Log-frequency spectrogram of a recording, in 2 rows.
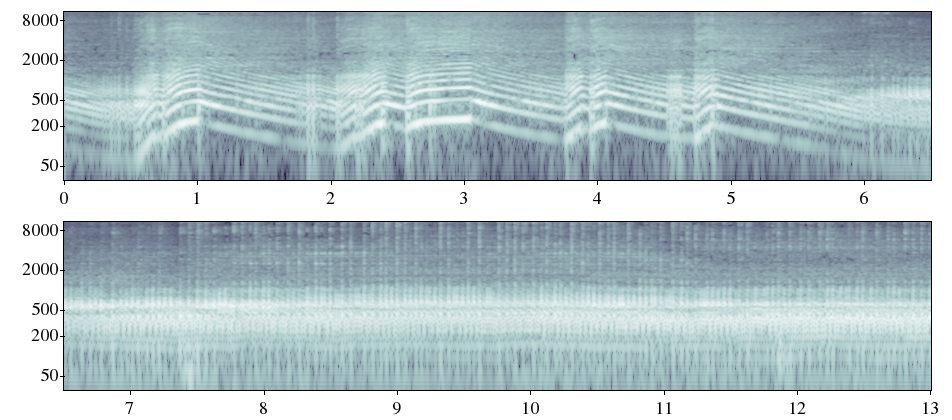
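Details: Echo CS-4910 chainsaw with experimental taper-top piston/crank swap, about 6 degrees timing advance, test cuts: crisp free revs then steady loaded drone through the cut, no popping or stumbling; runs a little warm, about 180 psi cold, 170 warm; normal running under load.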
